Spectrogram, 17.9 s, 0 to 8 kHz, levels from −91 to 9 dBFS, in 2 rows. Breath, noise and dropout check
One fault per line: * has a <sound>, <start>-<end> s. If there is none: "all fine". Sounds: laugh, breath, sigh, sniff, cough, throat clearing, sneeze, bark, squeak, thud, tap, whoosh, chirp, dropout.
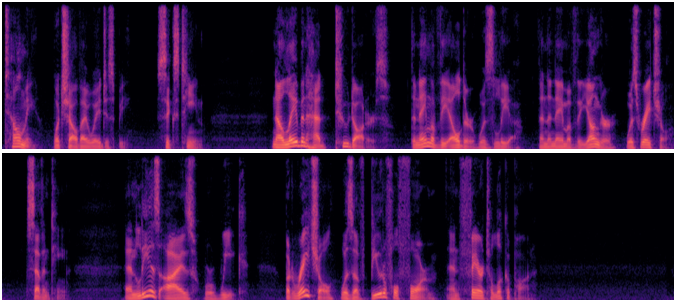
all fine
